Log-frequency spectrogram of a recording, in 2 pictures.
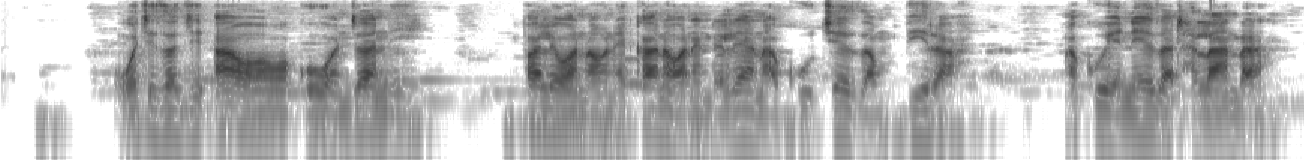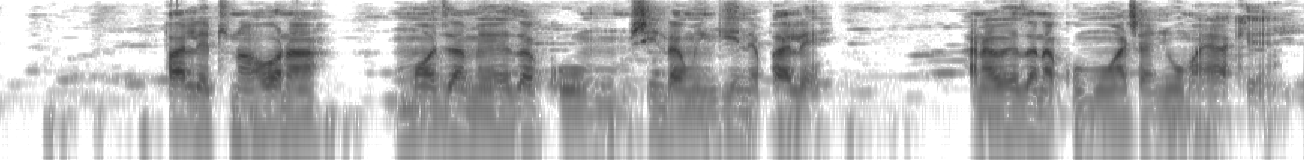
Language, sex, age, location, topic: Swahili, male, 18-24, Kisumu, government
